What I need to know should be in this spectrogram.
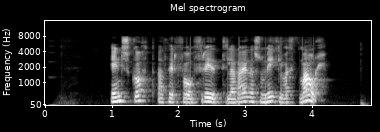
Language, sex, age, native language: Icelandic, female, 30-39, Icelandic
